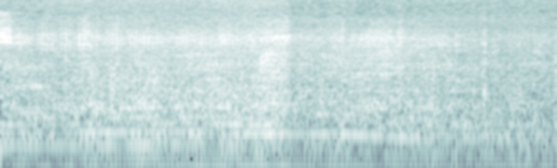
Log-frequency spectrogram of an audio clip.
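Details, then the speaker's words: Suzuki Jimny driving on knobby tyres: low road rumble with loose, irregular light rattles from body and roof rack. "And the roof rack rattles a little bit. Needs you can hear the rattles in here. But it's going to rattle."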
